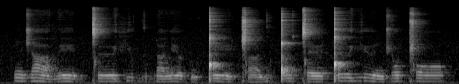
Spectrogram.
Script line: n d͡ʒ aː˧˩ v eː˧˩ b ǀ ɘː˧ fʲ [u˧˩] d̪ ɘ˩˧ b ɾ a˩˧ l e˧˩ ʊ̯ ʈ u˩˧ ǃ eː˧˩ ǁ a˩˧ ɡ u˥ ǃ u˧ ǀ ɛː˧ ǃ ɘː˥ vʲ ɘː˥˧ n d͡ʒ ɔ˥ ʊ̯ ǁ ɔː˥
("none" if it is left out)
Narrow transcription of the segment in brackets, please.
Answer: u˥˧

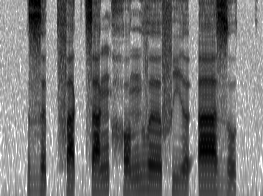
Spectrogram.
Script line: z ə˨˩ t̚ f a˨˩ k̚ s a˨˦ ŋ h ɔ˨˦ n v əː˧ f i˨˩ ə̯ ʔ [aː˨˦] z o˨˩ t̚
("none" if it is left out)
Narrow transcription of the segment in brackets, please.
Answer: aː˧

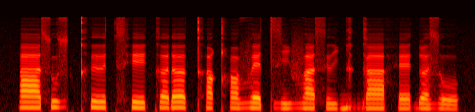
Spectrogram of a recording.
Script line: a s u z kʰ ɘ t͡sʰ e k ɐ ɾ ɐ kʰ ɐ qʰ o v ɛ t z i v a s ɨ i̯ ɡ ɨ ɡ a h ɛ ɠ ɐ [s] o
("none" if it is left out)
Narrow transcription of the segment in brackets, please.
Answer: z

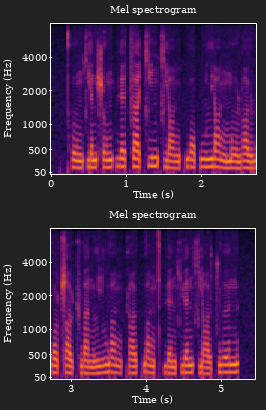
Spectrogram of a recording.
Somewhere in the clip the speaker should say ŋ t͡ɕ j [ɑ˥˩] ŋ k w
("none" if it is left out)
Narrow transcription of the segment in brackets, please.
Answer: ɑ˨˩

